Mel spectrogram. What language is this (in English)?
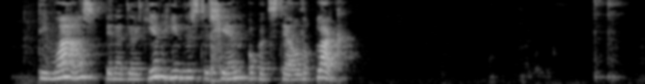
Western Frisian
